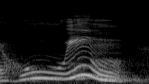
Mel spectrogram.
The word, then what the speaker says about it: ruim: tonicidade no ru e a sílaba então tônica mais forte é o in né É ruim certo então aqui são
